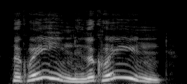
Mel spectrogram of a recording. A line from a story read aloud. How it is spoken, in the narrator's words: Five called out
